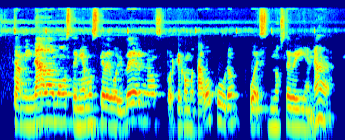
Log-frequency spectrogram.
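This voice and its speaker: A woman's fairly even, medium-pitched voice at a moderate pace, over noticeable background noise. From Dominican Republic. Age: 20s. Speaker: storyteller guest. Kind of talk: personal testimony.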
